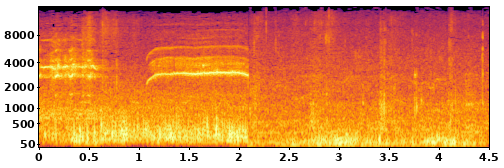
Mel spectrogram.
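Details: Black sparrowhawks, adults teaching juveniles of 76 days to hunt: a short high whistle, then one sustained, even, whistled wail of about a second that starts with a quick rise, followed by quieter rustling background.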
